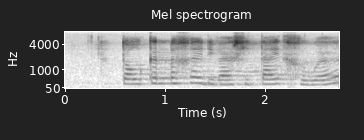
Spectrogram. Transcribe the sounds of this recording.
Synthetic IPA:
tɑːlˠkəndəχədiværsitɛjtχəɦuə

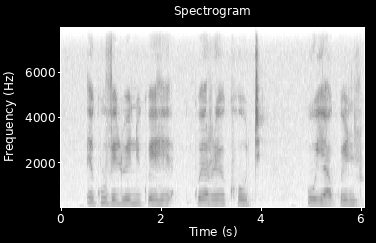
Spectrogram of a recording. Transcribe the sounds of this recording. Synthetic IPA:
ekʼuvɛlweni | kʼwɛrɛkʰod̥ʱ | ujakʼweːnd͡ɮʱɛ

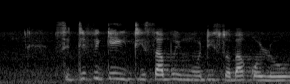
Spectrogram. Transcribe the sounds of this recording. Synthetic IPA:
sɪtʼifikʼeitʼisabʊiŋodisɔbakʼɔloː

